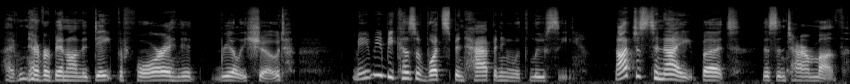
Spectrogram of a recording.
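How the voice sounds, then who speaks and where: A woman playing an awkward, excitable young woman vlogger in an audio drama, chatty and expressive. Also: mid-range voice, normal speed, no room sound, studio quality, close to an everyday voice. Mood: wistful, confiding. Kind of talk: audio drama acted as a confessional vlog.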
